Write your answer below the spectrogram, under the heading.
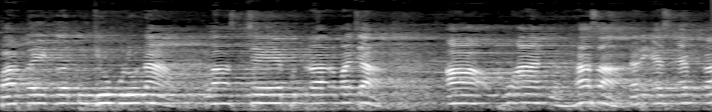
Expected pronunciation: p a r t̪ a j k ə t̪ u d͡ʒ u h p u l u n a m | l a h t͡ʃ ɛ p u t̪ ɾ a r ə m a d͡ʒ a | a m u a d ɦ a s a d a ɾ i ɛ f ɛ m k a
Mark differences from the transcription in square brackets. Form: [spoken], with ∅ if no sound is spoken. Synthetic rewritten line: p a r t̪ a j k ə t̪ u d͡ʒ u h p u l u n a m | l a [s] t͡ʃ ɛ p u t̪ ɾ a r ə m a d͡ʒ a | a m u a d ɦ a s a d a ɾ i ɛ [s] ɛ m k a

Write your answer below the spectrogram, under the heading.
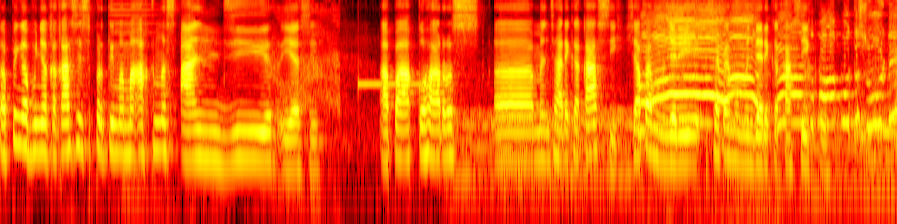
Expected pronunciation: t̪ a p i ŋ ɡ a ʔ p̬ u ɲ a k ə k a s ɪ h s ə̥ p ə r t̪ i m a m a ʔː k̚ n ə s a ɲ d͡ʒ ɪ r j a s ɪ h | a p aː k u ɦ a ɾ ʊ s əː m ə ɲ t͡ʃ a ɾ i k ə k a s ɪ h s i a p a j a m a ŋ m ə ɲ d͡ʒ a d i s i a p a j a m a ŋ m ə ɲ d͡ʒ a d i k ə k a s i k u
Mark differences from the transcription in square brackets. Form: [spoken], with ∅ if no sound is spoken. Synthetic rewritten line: t̪ a p i ŋ ɡ a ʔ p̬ u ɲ a k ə k a s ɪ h s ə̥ p ə r t̪ i m a m a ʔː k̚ n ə s a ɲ d͡ʒ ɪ r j a s ɪ h | a p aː k u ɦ a ɾ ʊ s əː m ə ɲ t͡ʃ a ɾ i k ə k a s ɪ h s i a p a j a m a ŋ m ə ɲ d͡ʒ a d i s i a p a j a m a ŋ m ə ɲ d͡ʒ a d i k ə k a s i k u

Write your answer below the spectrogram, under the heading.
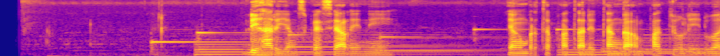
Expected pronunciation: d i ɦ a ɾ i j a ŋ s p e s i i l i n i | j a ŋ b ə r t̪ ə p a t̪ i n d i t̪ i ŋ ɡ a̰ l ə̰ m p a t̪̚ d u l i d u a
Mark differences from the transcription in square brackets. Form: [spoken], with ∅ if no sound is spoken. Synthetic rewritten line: d i ɦ a ɾ i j a ŋ s p e s i [a] l i n i | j a ŋ b ə r t̪ ə p a t̪ [a] n d i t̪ [a] ŋ ɡ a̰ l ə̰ m p a t̪̚ [d͡ʒ] u l i d u a

